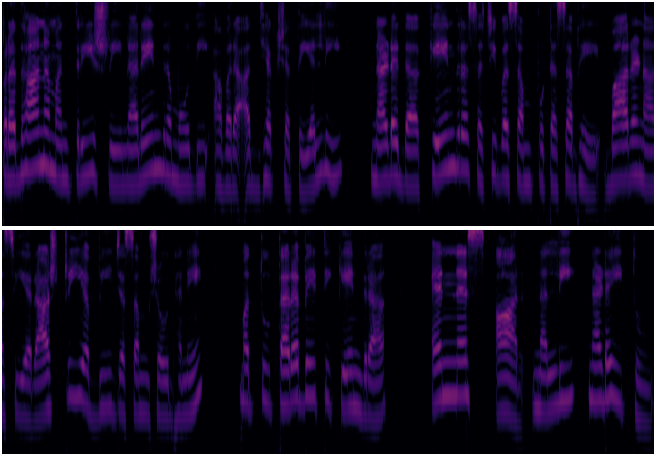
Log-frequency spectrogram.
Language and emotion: Kannada, neutral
